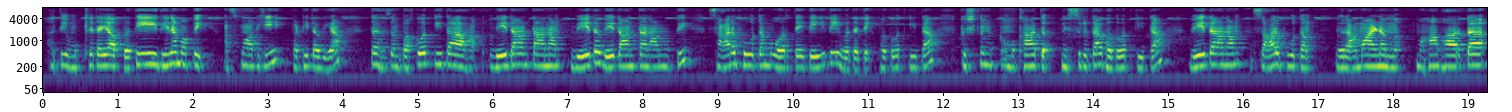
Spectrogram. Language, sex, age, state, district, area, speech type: Sanskrit, female, 60+, Karnataka, Mysore, urban, spontaneous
